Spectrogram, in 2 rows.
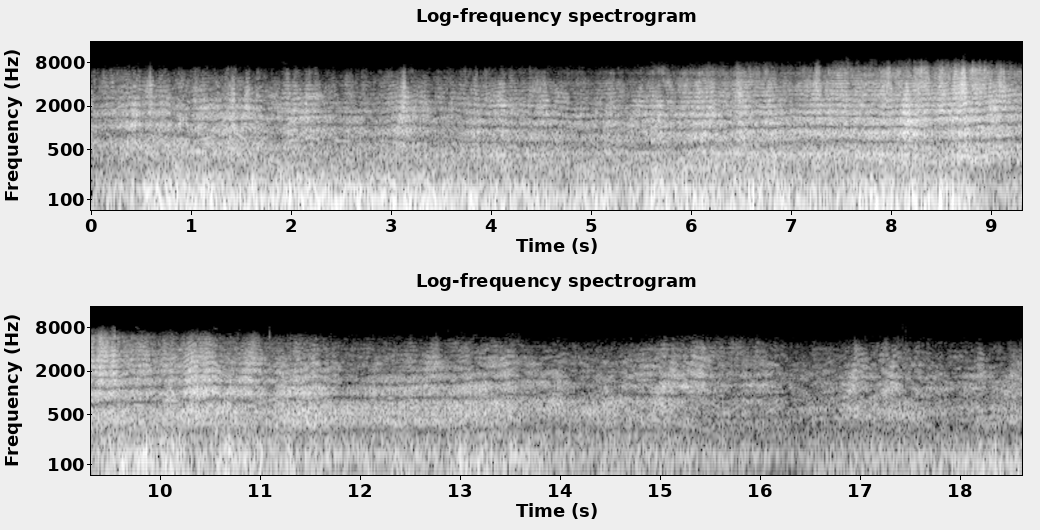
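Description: Turbine engine of a radio-controlled model F-16 jet flying past overhead, a rushing whine that swells to its loudest about eight seconds in and then fades as the jet moves away.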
